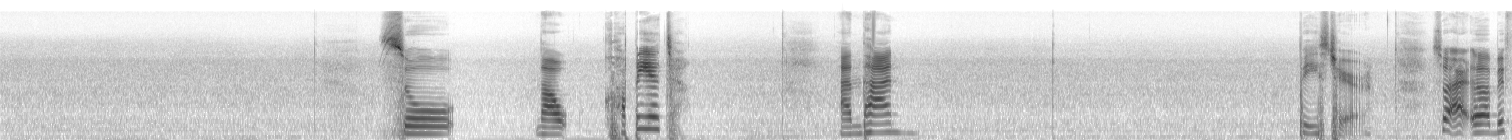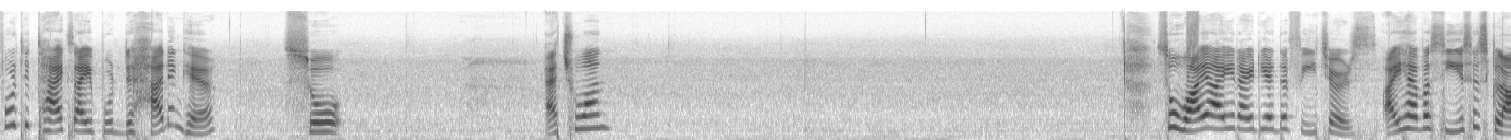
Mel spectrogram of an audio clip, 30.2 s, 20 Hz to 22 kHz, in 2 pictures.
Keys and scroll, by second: 2.6 ctrl+v, 8.9 Return, 9.9 shift+,, 10.3 h, 11.4 shift+., 12.5 BackSpace.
